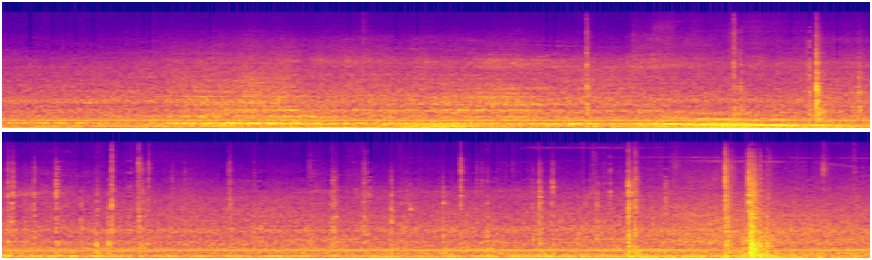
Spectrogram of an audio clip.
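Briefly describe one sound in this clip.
A screwdriver clicks and scrapes against a plastic cover.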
